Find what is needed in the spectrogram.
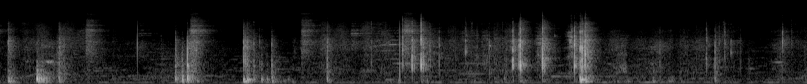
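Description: Irregular clicks and knocks of handling as a plastic power strip and cables are set down on a homemade motor-generator rig, with no motor running.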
